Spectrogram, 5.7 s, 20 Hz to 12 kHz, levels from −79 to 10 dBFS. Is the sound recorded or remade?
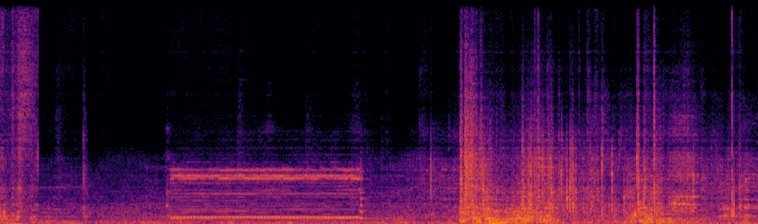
remade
